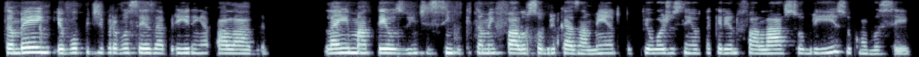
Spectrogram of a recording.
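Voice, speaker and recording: A woman's voice: a little high, little pitch movement, fairly quick, darkish tone. A woman preaching a sermon to other women with a fervent, repetitive cadence. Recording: dull lo-fi recording.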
